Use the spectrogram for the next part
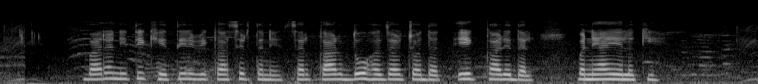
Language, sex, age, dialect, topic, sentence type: Magahi, female, 18-24, Northeastern/Surjapuri, agriculture, statement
